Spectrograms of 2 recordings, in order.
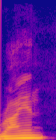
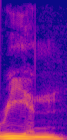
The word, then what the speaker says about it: Rian: I'm saying it's like it's pronounced like Brian but without the B yes okay I got you I got you that's interesting to know I always called it called him Rhian Johnson or something like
